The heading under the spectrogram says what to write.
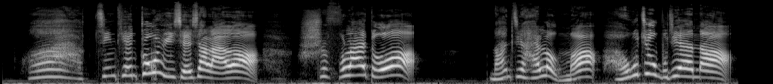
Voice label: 男童仿乐迪

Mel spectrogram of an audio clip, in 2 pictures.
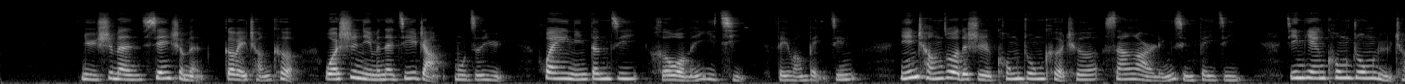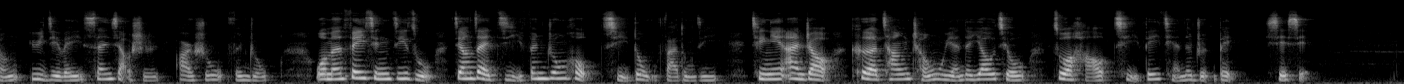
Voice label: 航空公司机长播报

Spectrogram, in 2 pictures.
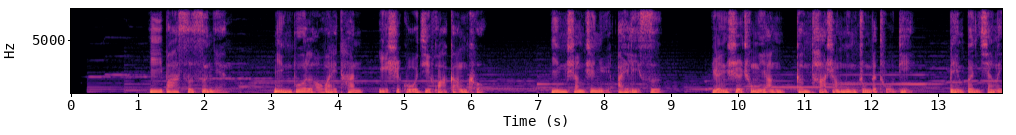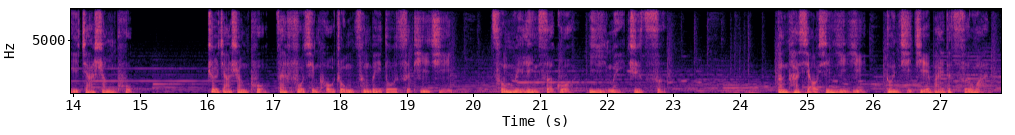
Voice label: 舌尖纪录片

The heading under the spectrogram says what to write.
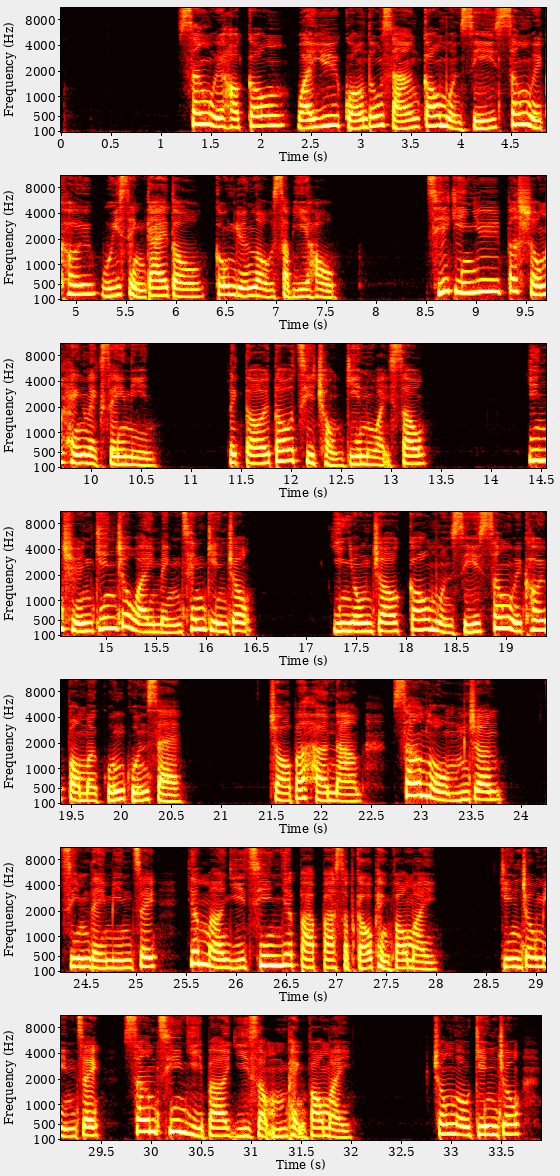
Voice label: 展览解说

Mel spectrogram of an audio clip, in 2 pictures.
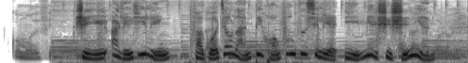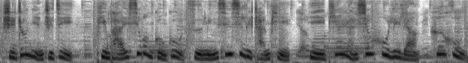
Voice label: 宣传广告; 娇兰

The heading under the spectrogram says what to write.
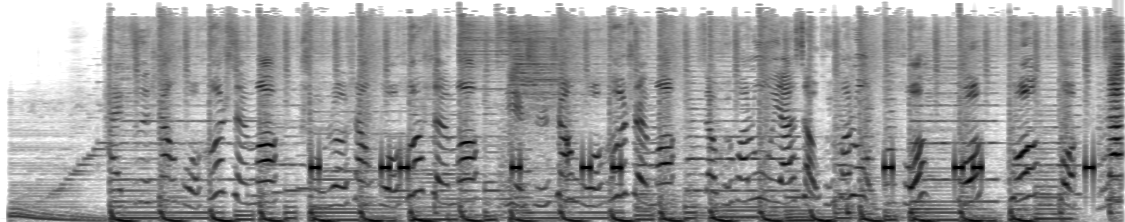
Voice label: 女童

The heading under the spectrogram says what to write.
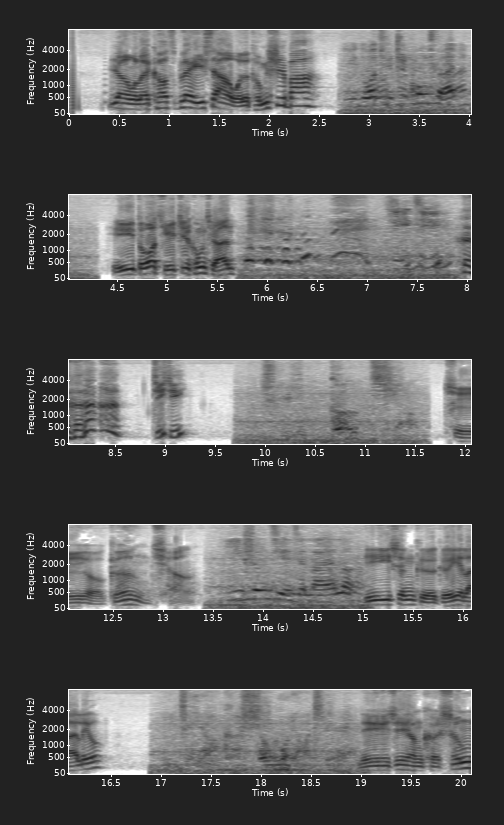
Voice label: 人物卡通配音; 守望先锋

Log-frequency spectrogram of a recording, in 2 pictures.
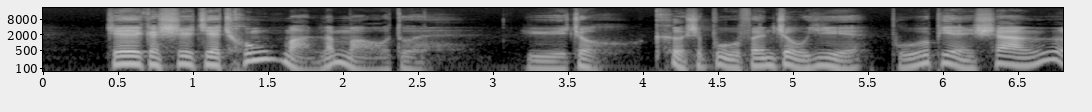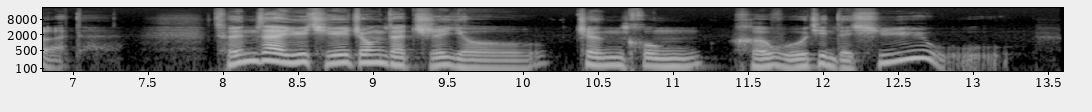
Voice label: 奸诈声线

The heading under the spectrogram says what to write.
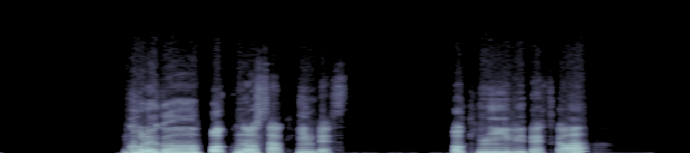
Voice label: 日语

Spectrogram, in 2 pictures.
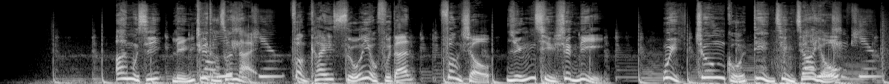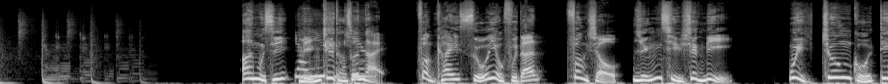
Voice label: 年轻激情; 安慕希

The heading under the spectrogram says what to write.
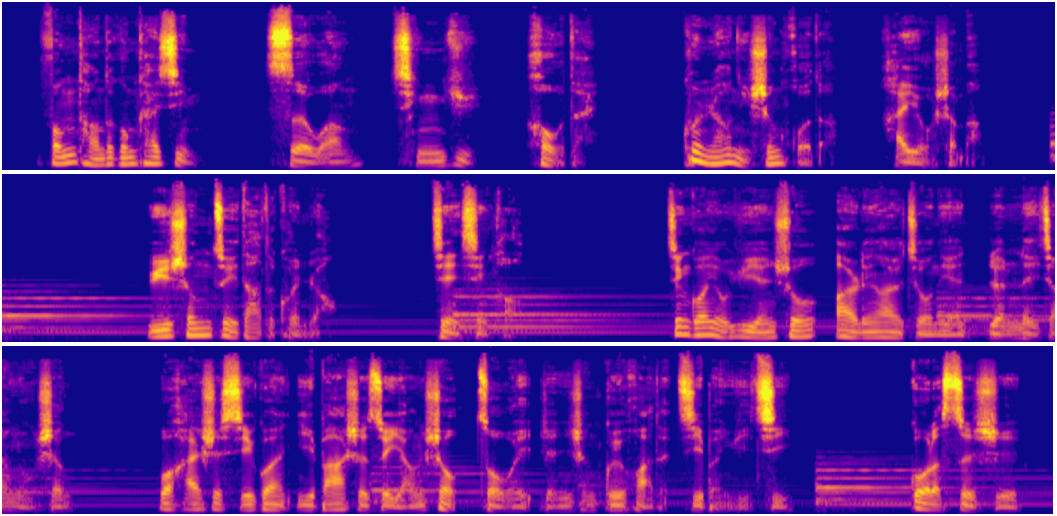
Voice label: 课件读书淡然

